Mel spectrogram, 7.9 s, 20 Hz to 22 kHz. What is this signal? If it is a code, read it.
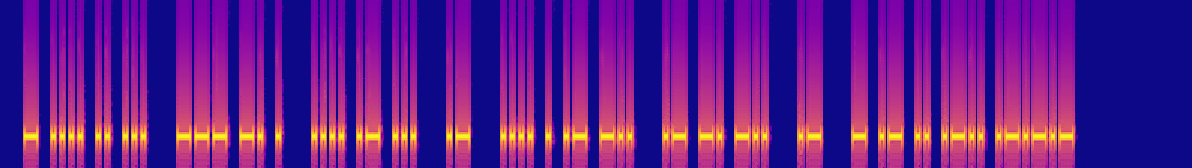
Morse code, heard as a keyed tone, about 40 wpm, 700 Hz. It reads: THIS ONE HAS A HEAD AND A TAIL.
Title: Sentences from Top 1000 Words - Review Part 3 - 40wpm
